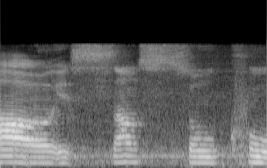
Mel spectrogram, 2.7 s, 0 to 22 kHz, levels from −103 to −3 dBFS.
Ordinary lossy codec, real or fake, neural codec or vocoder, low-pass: none; fake; vocoder, 44.1 kHz, 80 mel bands, Vocos; 7.2 kHz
